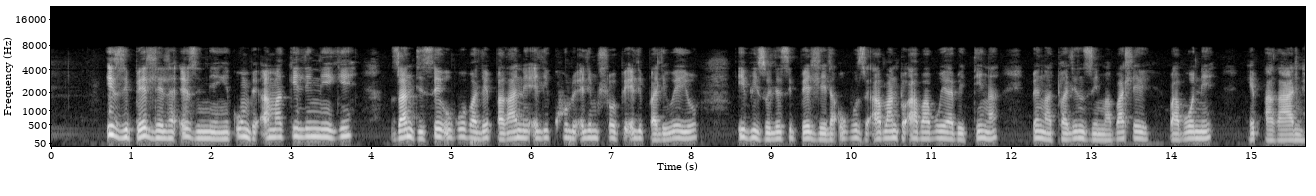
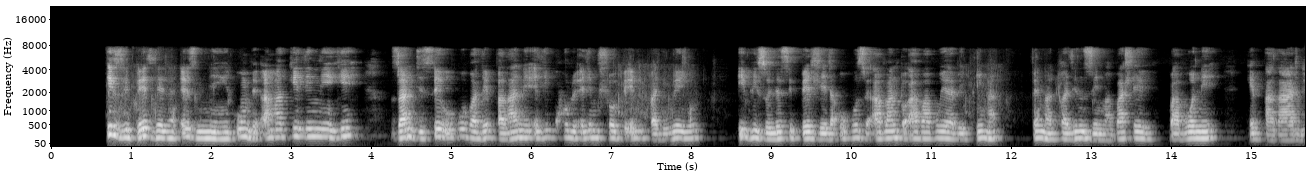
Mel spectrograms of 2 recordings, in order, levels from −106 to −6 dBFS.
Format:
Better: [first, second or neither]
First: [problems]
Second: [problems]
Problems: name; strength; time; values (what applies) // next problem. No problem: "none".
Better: first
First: none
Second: noise reduction (neural mask model DeepFilterNet 3)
